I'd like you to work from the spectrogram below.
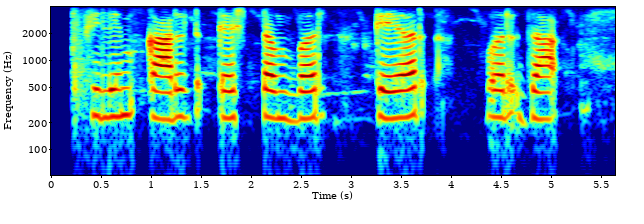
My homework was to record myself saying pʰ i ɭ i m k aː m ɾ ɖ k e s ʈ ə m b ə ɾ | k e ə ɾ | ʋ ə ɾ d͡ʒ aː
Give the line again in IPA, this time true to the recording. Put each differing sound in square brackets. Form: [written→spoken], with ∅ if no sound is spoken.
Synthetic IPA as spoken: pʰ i [ɭ→l] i m k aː [m→∅] ɾ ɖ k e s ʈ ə m b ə ɾ | k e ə ɾ | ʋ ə ɾ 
